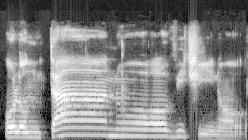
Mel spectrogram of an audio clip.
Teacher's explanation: So I make a little bit of a double O. I would say hold the O a little longer to make sure that we understand that there are two. Yeah, so that we really hear that there are two sounds there, but that there should be two sì, vowels there.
